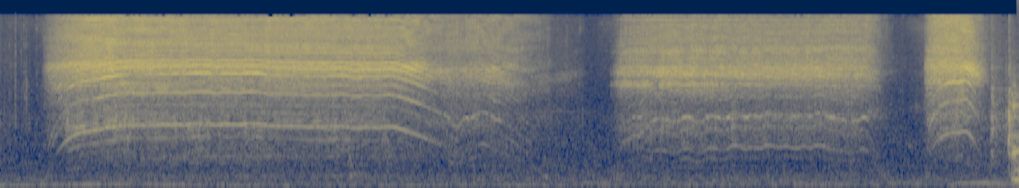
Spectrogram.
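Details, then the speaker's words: Dental polishing with prophy paste after scaling: steady high whine of a slow-speed handpiece in several passes, pitch dropping as it loads on the teeth. "polishing I feel like if you do a really good job with your scaling you don't have to do a ton of marginal polishing"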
